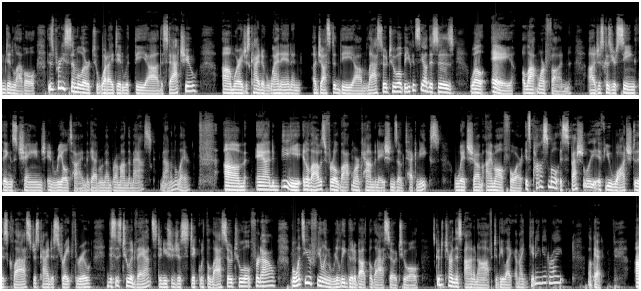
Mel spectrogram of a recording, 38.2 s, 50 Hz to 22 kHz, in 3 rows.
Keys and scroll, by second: 1.4 super+z, 1.9 x, 5.5 x, 8.9 [, 9.7 x, 17.9 x, 19.1 space, 20.5 x, 25.9 space.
